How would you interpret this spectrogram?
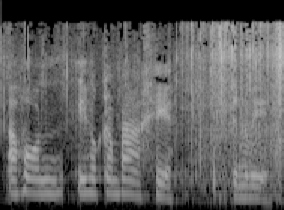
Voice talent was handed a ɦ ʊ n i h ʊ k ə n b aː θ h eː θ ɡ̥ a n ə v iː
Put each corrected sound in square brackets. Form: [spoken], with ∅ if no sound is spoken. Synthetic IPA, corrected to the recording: a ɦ ʊ n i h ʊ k [a] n b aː [χ] h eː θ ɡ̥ [ə] n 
